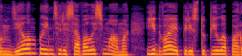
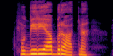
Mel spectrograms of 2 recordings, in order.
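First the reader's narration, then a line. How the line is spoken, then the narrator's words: Grim reply. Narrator (Russian): мрачно ответила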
